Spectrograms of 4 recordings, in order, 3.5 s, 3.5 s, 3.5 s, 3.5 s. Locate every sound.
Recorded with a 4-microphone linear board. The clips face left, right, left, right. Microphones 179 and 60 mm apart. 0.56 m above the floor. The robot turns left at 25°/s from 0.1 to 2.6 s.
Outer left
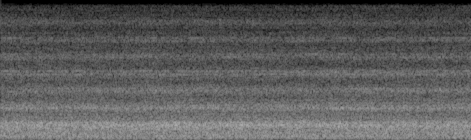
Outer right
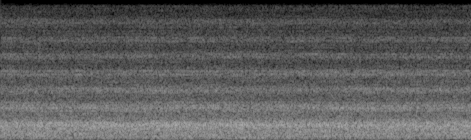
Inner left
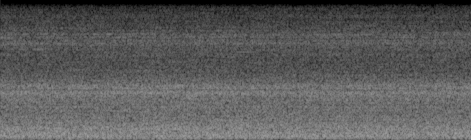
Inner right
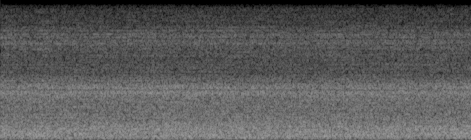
0.0 s running water: 20° left, 1.9 m; by 3.5 s 45° right, 1.9 m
